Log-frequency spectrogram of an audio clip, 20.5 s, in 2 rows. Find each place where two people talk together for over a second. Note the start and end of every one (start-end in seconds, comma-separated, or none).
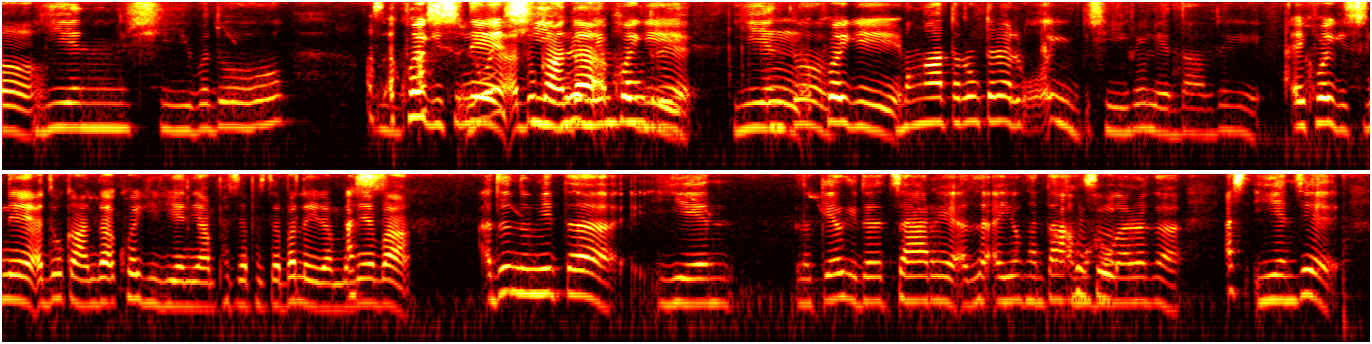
2.9-5.0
